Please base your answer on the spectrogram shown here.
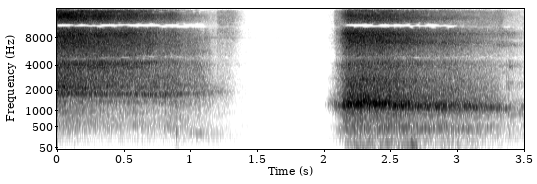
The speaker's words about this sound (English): I want you to put your hand on your chest, and I want you to just breathe with me here real quick.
